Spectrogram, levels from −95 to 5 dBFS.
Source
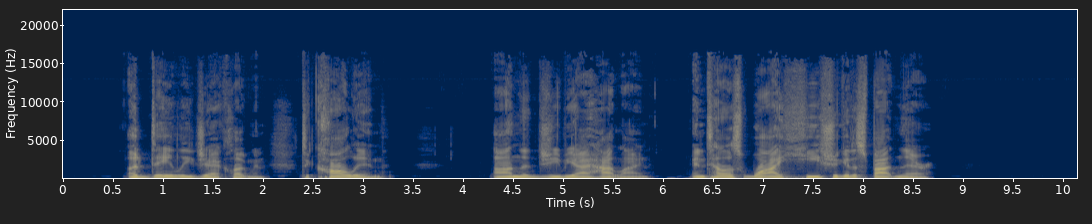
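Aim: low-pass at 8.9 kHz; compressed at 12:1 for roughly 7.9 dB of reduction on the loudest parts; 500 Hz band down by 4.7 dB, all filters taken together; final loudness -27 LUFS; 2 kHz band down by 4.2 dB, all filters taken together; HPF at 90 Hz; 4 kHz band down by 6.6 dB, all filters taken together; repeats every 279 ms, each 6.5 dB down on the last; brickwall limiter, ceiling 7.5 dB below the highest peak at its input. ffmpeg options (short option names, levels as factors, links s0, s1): -af "highpass=90,lowpass=8900,equalizer=f=500:t=o:g=-6.5,equalizer=f=2000:t=o:g=-3.5,equalizer=f=4000:t=o:g=-7.5,acompressor=threshold=0.0282:ratio=12,alimiter=level_in=1.26:limit=0.0631:level=0:latency=1,volume=0.794,aecho=1:1:279|558|837|1116|1395|1674:0.473|0.222|0.105|0.0491|0.0231|0.0109,volume=3.76"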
